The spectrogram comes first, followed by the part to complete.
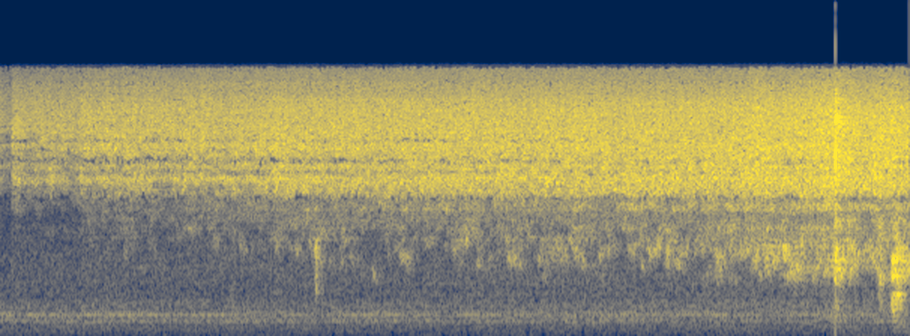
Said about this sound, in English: I'm going to add them in two batches, especially with mushrooms because they tend to go very watery very quickly. Very hot pan. Keep them moving.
